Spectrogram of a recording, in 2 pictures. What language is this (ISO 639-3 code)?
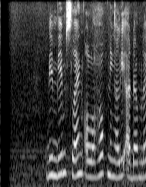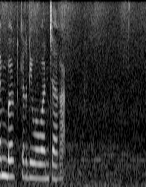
sun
